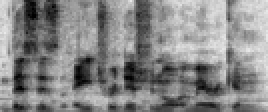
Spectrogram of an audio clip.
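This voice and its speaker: A young man with a fairly low voice leads a casual beer tasting and explains how farmhouse ales are brewed. He cracks jokes while he talks, and faint music plays behind him. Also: fairly even intonation, fast talker. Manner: joking, explains beer styles at length. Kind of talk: casual chat.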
